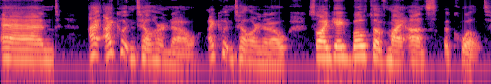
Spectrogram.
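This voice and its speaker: A woman with a New England accent, medium pitch, very wide pitch swings and a fairly slow pace, on a very clean recording with a silent background. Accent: New England twang. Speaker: craft video host. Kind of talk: casual chat. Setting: live stream.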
